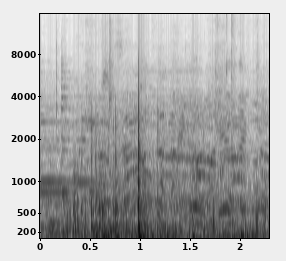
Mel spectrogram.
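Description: Distant aerial fireworks going off over crowd chatter, with one sharp bang about a second in and a few softer pops around it.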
